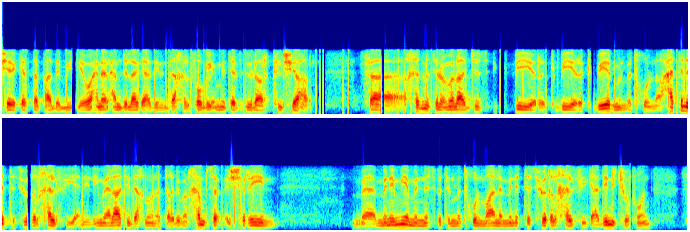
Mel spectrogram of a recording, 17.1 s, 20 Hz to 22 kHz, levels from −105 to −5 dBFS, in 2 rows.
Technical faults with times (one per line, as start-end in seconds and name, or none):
0.00-17.14 Bluetooth CVSD headset codec
0.01-11.56 train of clicks
0.86-0.93 unconcealed Bluetooth headset packet loss
4.73-4.79 unconcealed Bluetooth headset packet loss
7.35-7.44 unconcealed Bluetooth headset packet loss
8.88-8.94 unconcealed Bluetooth headset packet loss
10.54 unconcealed Bluetooth headset packet loss
16.42-16.46 unconcealed Bluetooth headset packet loss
